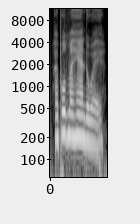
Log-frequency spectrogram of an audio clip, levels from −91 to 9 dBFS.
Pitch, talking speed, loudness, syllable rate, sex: 190 Hz, 260 wpm, -14 LUFS, 7.6 syllables/s, female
